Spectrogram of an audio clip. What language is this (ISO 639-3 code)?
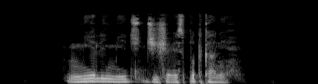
pol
